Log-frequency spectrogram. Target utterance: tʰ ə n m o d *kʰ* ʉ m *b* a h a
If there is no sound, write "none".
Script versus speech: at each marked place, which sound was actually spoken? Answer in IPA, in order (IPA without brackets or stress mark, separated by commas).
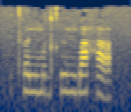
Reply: kʰ, b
